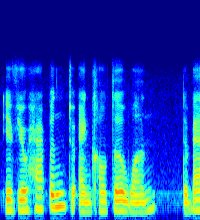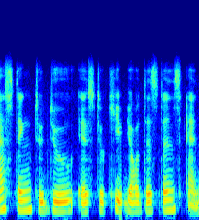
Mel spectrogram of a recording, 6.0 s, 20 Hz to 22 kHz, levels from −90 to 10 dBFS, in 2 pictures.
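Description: Short concealed packet loss hits the speech five times in a tight cluster at 3.93, 4.03, 4.29, 4.79 and 4.88 s. Each time, roughly 20 ms of audio went missing, and the receiver patched the gap by extending the previous sound for 15 to 24 ms before easing back in. The one at 4.79 s also stretches things by a few extra milliseconds. You hear them as quick smears or little wobbles, all on a band-limited call sound from the Opus codec that tops out around 8 kHz.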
